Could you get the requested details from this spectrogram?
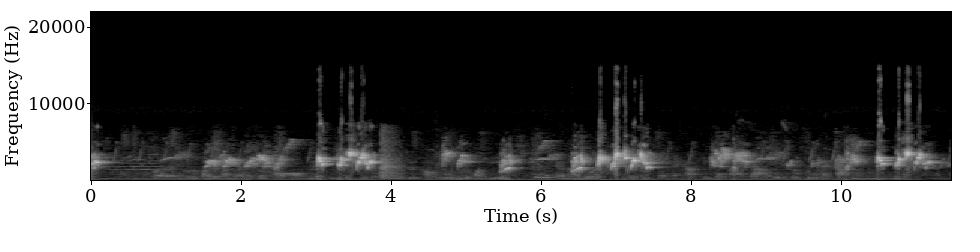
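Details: Caged red-whiskered bulbul serving as a trapping decoy, repeating lively warbled phrases of quick whistled notes in bursts about every two seconds, with faint background noise.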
